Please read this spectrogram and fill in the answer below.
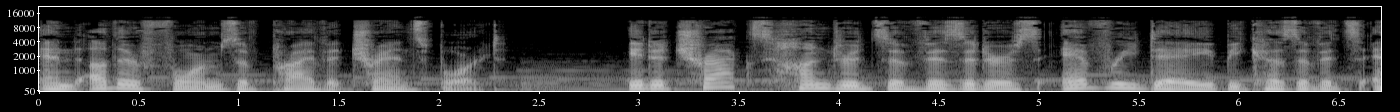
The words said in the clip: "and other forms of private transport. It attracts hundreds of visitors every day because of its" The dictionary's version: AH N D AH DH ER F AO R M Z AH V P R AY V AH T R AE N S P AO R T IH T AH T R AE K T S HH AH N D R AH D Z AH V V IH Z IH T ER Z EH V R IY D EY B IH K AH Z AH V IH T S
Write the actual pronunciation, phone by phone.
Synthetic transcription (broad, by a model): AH N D AH DH ER F AO R M Z AH V P R AY V AH T R AE N S P AO R T IH T AH T R AE K T S HH AH N D R AH D Z AH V V IH Z IH T ER Z EH V R IY D EY B IH K AH Z AH V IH T S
